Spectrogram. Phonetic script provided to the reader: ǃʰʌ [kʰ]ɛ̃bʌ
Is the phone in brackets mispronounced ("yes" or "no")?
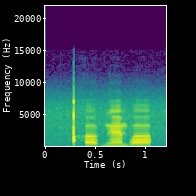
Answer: yes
